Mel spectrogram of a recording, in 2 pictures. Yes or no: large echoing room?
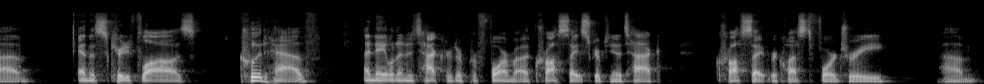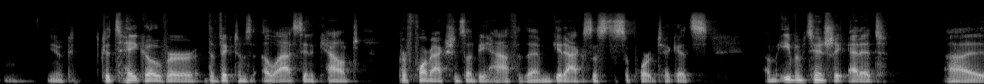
no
